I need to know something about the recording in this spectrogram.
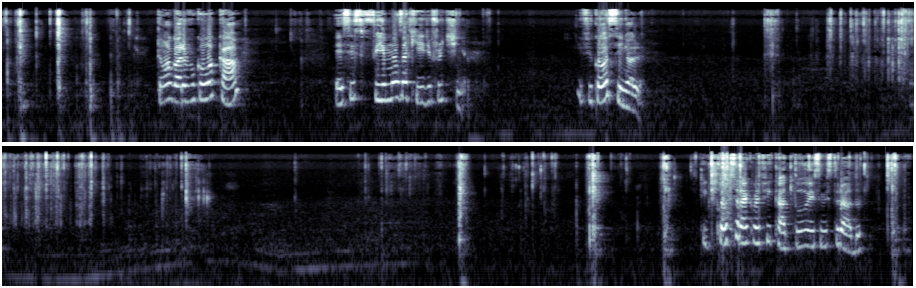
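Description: Fingers squish and poke wet slime in a jar.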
